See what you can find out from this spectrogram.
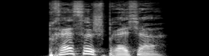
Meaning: press officer / press secretary
- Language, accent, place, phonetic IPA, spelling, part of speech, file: German, Germany, Berlin, [ˈpʁɛsəˌʃpʁɛçɐ], Pressesprecher, noun, De-Pressesprecher.ogg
